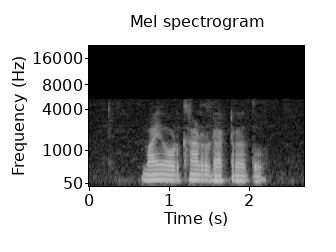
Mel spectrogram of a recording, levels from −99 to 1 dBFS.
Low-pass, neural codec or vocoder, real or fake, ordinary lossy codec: 5.4 kHz; none; real; MP3, 32 kbps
